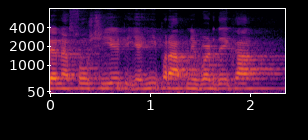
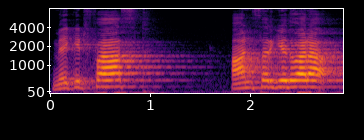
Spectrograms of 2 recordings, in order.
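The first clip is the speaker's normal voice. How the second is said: urgent loud call; 3 semitones higher, 9 dB louder, slower than usual. Real, not acted. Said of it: "teacher urging class to answer".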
